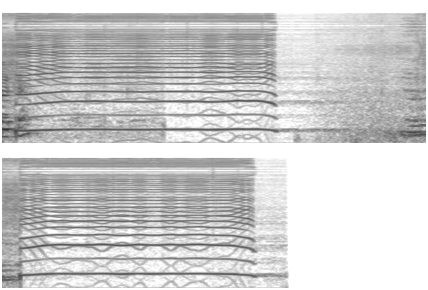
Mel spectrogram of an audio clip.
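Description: Paper flute, a rolled paper tube with a creased paper flap as its reed, sounded by sucking air through the tube so the flap vibrates: two long, steady, reedy tones of about two and a half seconds each, with a short breathy pause between them and a slight dip in pitch as each one stops.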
